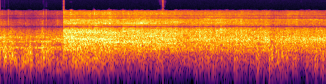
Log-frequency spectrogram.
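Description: Steady rumble of a Thalys high-speed train passing on the railway, mixed with wind on the microphone. It starts abruptly about a second in.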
